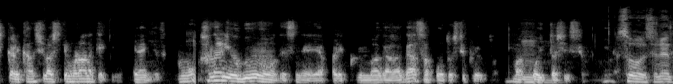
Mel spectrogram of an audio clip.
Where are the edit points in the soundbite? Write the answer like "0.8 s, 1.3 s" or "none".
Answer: 1.9 s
